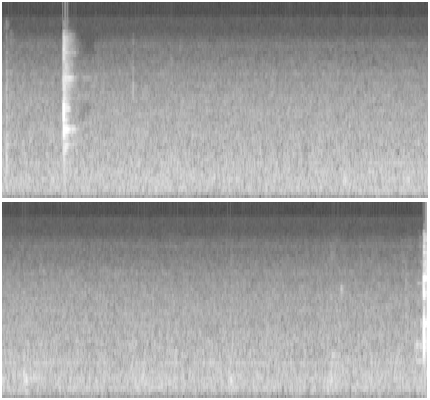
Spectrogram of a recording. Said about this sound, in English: Take a sip of my water here.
